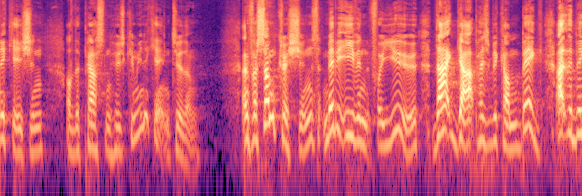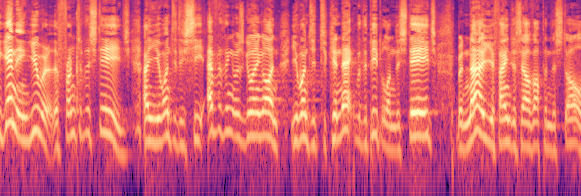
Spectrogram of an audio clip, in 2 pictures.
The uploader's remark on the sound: Recorded at freedomcentre church, Preston on Sunday 1st March 2020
